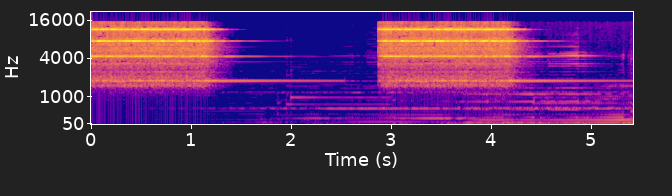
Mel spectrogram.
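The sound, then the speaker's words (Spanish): An old telephone bell rings twice in loud, bright bursts of about a second each, separated by a short pause, with faint low tones humming beneath, as a call is placed to a seminary. “Se fue corriendo al teléfono y llamó al seminario.”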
